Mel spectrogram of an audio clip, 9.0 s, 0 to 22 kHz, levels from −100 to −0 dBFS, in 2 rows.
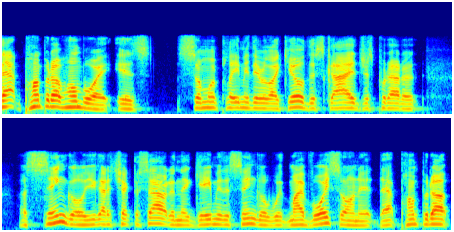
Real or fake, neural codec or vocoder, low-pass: real; none; 7.2 kHz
